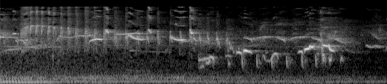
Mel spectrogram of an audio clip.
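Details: Borneo White-rumped shamas tested against rival champions: thin high whistles followed by a quick run of choppy, stuttering notes, with faint low rumbling beneath at the start.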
